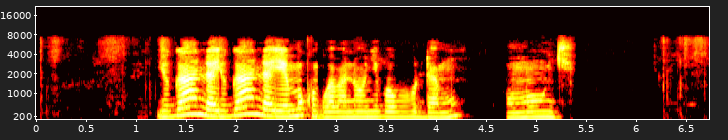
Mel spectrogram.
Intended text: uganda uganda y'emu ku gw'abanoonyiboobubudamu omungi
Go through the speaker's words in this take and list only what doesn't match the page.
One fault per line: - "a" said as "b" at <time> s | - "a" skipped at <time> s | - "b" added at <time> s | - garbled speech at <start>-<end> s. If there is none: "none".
none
